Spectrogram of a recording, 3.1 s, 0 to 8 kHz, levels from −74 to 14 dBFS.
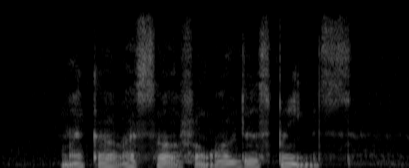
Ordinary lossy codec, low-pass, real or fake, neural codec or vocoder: none; 7.2 kHz; fake; codec, 24 kHz, 3.1 kbps, DualCodec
